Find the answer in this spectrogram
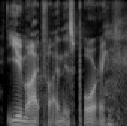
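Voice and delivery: put-on dull hungover voice. Speaker mimics what Alex said about the episode: imitating Alex's dull tone. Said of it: "as he says in the most dull tone you can imagine, this hungover voice".

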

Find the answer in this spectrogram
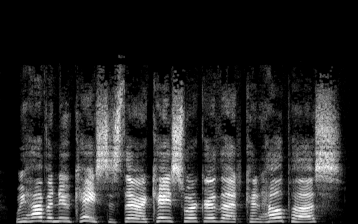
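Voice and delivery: very loud, high-pitched call at full volume. Walking down a hallway with companions in a role-play, calling out very loudly. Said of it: "I am going to very loudly say".

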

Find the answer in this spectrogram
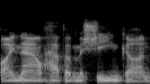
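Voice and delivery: ordinary delivery

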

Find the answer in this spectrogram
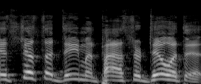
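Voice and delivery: put-on loud yelling. Retelling how a wife yelled across the room to a pastor: imitating wife yelling. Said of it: "my bride from across the room yells".

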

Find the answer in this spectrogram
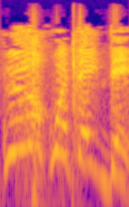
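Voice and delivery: angry, betrayed ranting.

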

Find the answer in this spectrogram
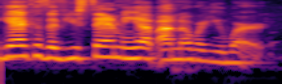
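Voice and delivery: ordinary delivery

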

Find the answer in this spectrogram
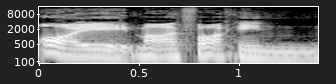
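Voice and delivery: attempted British accent that sounds Australian, slow. Showing how an actor does not sound: put-on accent that came out Australian. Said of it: "that's Australian".

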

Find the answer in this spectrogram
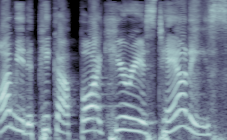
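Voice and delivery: broad put-on Australian accent. Performing a scene, giving the character Buttercup a really bogan Australian accent. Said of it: "That in an Aussie accent was the perfect thing".

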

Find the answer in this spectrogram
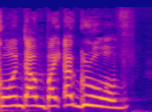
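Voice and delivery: put-on slow, high-pitched broad Geordie accent. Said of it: "No, I say".

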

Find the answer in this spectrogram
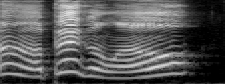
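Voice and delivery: whining, pitched way up high. Talking about favorite characters to imitate, doing a whiny Gohan impression. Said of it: "it's just so whiny".

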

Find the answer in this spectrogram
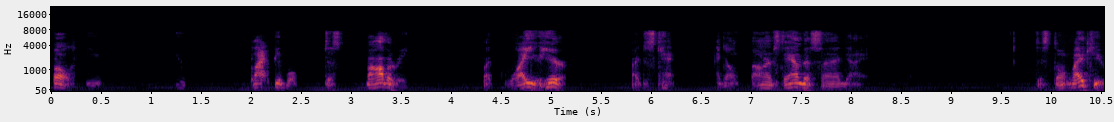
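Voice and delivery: voice full of open disgust and contempt. Retelling what a lady coming out a front door said, imitating her disgusted voice. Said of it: "the kind of the disgusted voice".

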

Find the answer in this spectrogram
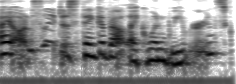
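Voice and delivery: voice going squeaky with tears. Talking about the fear of him starting school, starting to cry: squeaky crying voice. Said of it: "getting squeaky".

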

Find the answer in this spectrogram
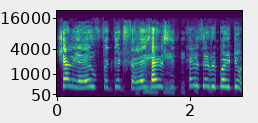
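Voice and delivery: fake British accent. Imitating the main girl whose accent keeps slipping, in a bad British accent. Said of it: "British. She keeps coming in and out".

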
